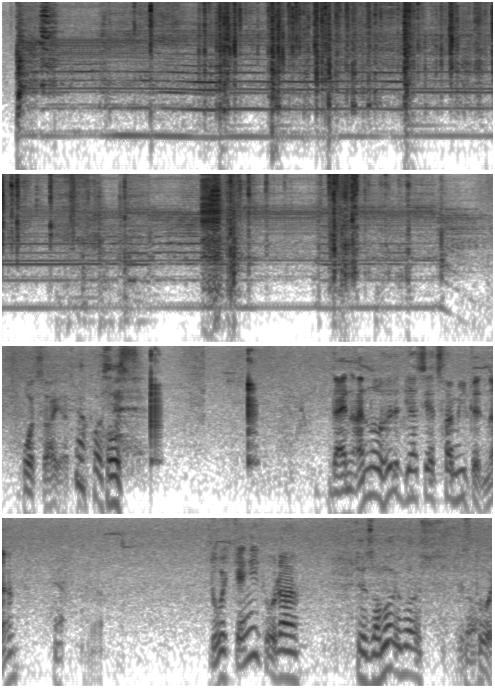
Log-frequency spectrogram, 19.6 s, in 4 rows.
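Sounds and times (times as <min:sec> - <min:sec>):
hydraulic log splitter engine hum: 0:00.0 - 0:10.0
speech: 0:10.0 - 0:11.2, 0:13.1 - 0:15.4, 0:16.8 - 0:19.6.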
